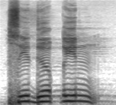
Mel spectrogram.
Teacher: Sid dal sukun. Huruf dal yang mati asli di dalam kalimat qalqalah sugro. Jangan lupa dipantulkan.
